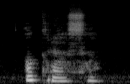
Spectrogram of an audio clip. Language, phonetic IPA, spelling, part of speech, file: Polish, [ɔˈkrasa], okrasa, noun, LL-Q809 (pol)-okrasa.wav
